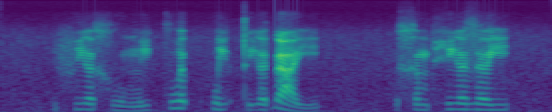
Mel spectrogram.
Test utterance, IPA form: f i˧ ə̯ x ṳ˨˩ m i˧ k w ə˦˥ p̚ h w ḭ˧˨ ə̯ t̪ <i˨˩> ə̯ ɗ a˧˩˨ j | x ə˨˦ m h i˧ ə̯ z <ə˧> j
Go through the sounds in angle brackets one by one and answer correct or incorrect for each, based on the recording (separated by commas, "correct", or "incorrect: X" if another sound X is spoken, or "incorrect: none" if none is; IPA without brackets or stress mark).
incorrect: ḭ˧˥, correct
